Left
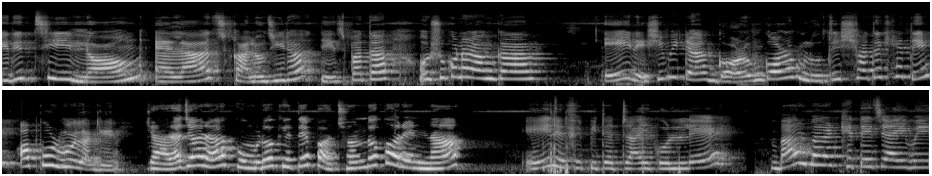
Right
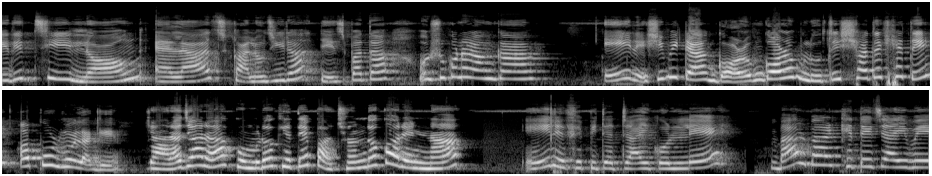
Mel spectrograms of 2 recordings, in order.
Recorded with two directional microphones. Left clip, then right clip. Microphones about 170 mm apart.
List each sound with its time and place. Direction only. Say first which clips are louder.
0.0 s speech: right 4 dB; 15° right (ahead or behind)
6.7 s a woman's voice: right 13 dB; 35° right (ahead or behind)
9.7 s a woman's voice: right 3 dB; centre (ahead or behind); by 18.5 s 30° right (ahead or behind)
